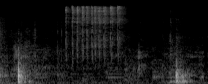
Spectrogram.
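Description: A cycling shoe is pulled onto the foot, then its lacing dial is turned with a quick run of ratcheting clicks to tighten it.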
